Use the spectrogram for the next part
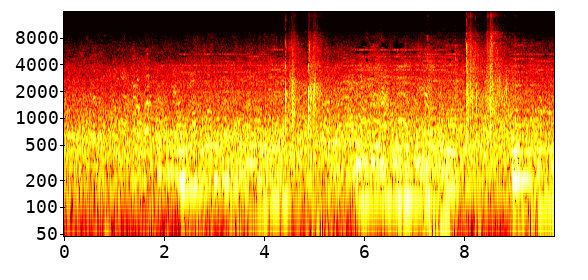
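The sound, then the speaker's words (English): A large Thirsty Thursday crowd at a baseball game fills the air with a steady roar of chatter and cheering, with a few sharper bursts of shouting or clapping rising above the continuous hubbub. “And this Thirsty Thursday crowd starting to get just a touch on the, what's the term I want to use? Excited side?”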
